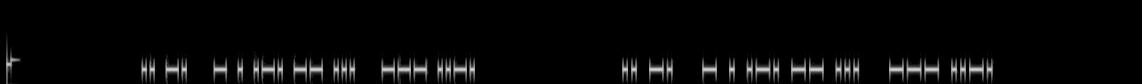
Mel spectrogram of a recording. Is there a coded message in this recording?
Yes: Morse code from 1.4 to 9.9 s, heard as a keyed tone, about 29 wpm, 700 Hz. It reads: IN TERMS OF IN TERMS OF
